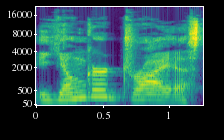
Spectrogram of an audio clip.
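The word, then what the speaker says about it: Younger Dryas: to a 1,00year-old cold snap known as the younger dryest. Did I pronounce that correctly?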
